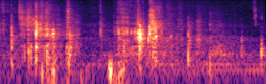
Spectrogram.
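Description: A picture-book page being turned by hand: a run of short paper rustles and handling noises, fading out over the last second or so.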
